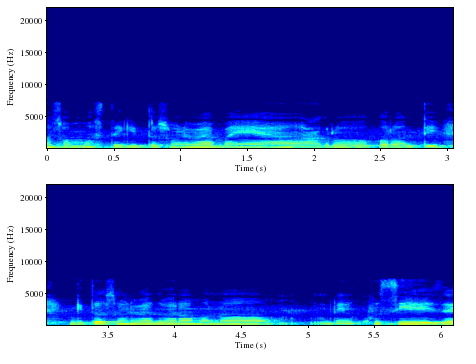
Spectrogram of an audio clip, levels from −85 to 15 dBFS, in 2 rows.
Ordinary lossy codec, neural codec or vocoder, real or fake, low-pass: none; none; real; 7.2 kHz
